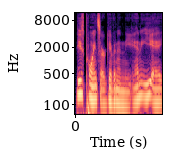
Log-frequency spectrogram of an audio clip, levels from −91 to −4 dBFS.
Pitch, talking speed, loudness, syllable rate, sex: 125 Hz, 310 wpm, -18 LUFS, 6.8 syllables/s, male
